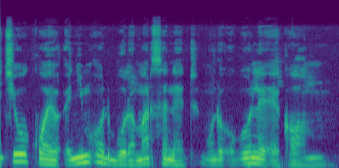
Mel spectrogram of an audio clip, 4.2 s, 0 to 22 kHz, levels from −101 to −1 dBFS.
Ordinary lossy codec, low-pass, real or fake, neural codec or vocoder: none; 14.4 kHz; real; none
